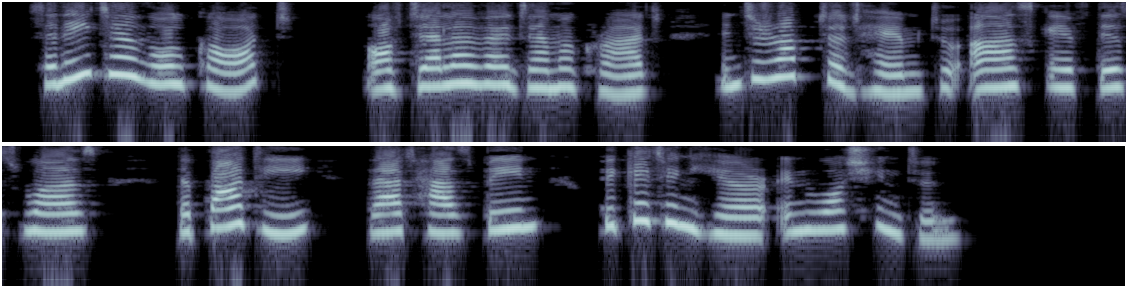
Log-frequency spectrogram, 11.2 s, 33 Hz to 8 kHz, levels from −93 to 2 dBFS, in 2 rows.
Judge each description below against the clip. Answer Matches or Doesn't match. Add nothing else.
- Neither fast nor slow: Doesn't match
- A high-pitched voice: Matches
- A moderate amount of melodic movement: Matches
